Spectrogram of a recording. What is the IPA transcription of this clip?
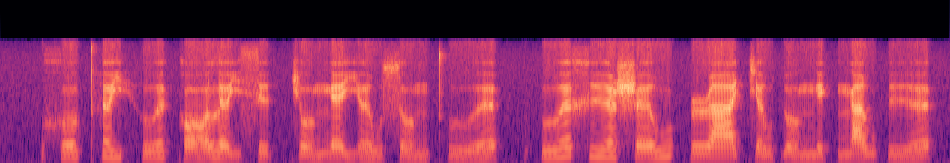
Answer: x o˧˥ t̪ʰ ə˧ j h u˧˥ ə̯ k ɔ˨˩˦ l ə˨˩ j s ɨ˨˩ k̚ c o˨˩˨ ŋ ɛ˨˩ j ə˨˩˦ w s o˨˩ ŋ t̪ʰ u˨˩˦ ə̯ | ʔ u˧˥ ə̯ x ɨ˧ ə̯ ʂ ə˧˥ w | ɹ aː˧ c ə˨˩ w ɗ o˨˩ ŋ e˨˩ k̚ ŋ a˧ w ʔ ɨ˨˩˦ ə̯

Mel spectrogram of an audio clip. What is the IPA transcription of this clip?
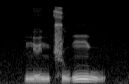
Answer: n e n ʈ͡ʂ u ŋ͡m u

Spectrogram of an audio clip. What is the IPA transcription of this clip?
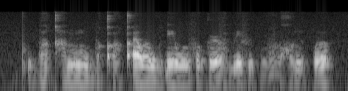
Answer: pʼ ṳ b a̤ qʰ a̤ m ʉ m u b ṳ qʼ o̤ qʼ e w ɤ w ṳ ɗ e w u f o k ə˞ v a̤ b e f ʉ p ṳ v ṳ χ ṳ n o̤ p ɤ

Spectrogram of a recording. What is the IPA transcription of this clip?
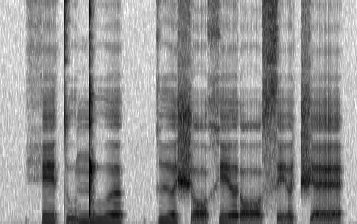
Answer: h e˨˩ t ṵ˦˨ ŋ͡ǃ u˦˨ ə̯ | k ɨ˨˩ ə̯ ʃ ɔ̰˦˨ x e˨˩ ə̯ ɾ ɔ̰˨˩ s ḛ˨˩ ə̯ t͡ʃ ɛ̰˦˨

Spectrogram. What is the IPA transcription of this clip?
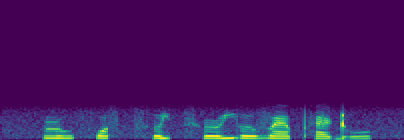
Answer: ɭ u˩ f ɔ˩ s t͡sʰ ə˩ j t͡sʰ ə˞˩˧ j əː˩˧ v æ˩˧ pʰ æ˩ ɖ u˩˧

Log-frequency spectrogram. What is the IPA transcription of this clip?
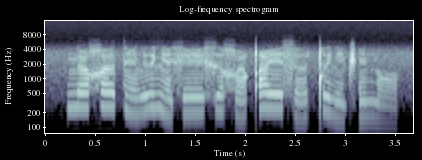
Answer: n œ˦ χ əː˦ t ẽ˧ l ɨ˦ lʲ ɛ̃˨ x eː˧ x ɨ˧ χ œ˨˦ qʼ eː˦ s əː˨˦ ǃ ɨ˦˨ lʲ ẽ˨ t͡ʃʼ ẽ˧ n ɔ˨

